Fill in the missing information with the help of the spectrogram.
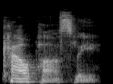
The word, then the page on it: cow parsley: British English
